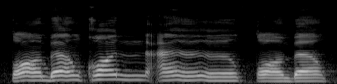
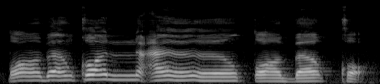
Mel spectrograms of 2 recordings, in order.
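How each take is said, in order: The two takes are said the same way.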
